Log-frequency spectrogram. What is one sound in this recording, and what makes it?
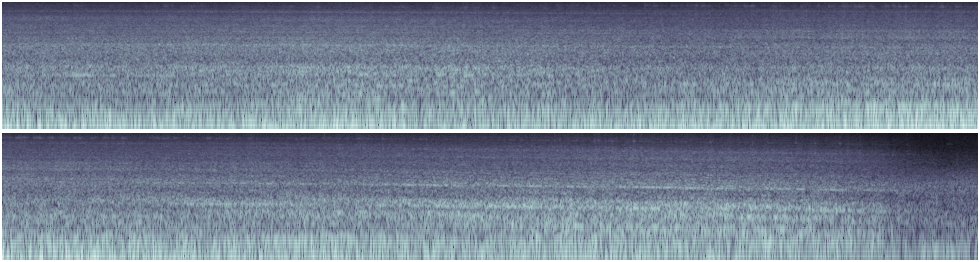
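An electric train rumbles along the rails at speed.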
